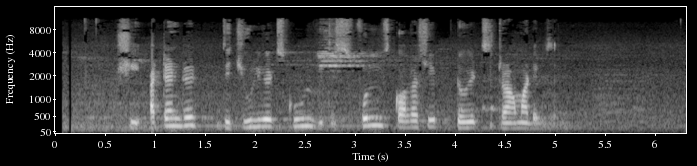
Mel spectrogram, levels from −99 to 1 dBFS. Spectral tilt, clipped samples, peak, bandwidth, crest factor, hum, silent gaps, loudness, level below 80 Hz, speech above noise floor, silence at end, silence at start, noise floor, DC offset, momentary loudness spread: -4 dB/octave; under 0.1%; 0 dBFS; 11.5 kHz; 22 dB; none; none; -22 LUFS; -70 dBFS; 28 dB; 1.2 s; 0.1 s; -50 dBFS; under 0.1%; 13 LU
